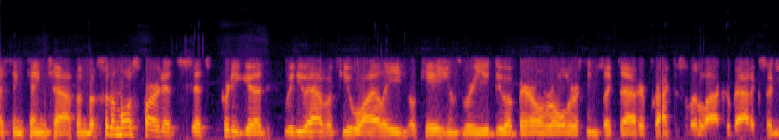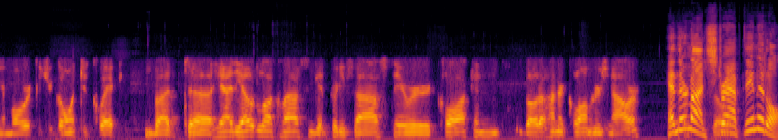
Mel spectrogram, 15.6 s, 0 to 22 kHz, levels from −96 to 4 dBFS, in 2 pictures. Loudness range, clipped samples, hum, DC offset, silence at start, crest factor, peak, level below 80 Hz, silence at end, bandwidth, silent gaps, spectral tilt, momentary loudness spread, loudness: 3 LU; under 0.1%; none; under 0.1%; 0 s; 20 dB; 0 dBFS; -56 dBFS; 0 s; 11 kHz; none; -5 dB/octave; 7 LU; -20 LUFS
